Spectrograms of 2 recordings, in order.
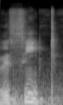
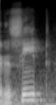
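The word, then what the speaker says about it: receipt: शब्द का उच्चारण है रिसीट। शब्द रिसीट का अर्थ है प्राप्ति या रसीद। शब्द रिसीट में पी साइलेंट होता है। इसका उच्चारण है रिसीट।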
